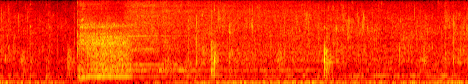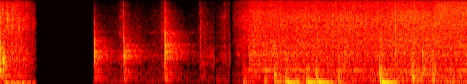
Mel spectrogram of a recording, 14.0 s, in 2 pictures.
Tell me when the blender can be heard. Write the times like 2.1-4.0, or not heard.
0.0-4.8, 10.7-13.9.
